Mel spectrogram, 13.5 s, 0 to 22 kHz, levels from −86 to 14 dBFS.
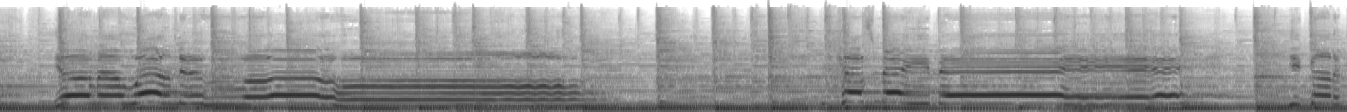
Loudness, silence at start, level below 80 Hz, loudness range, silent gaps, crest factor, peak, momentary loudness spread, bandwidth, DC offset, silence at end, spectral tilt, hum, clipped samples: -11 LUFS; 0 s; -46 dBFS; 4 LU; none; 10 dB; 0 dBFS; 8 LU; 17 kHz; under 0.1%; 0 s; -6.5 dB/octave; none; under 0.1%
